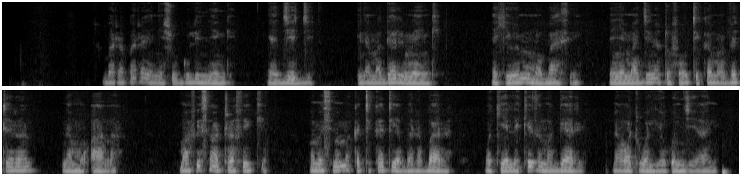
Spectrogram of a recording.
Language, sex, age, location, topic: Swahili, male, 18-24, Nairobi, government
